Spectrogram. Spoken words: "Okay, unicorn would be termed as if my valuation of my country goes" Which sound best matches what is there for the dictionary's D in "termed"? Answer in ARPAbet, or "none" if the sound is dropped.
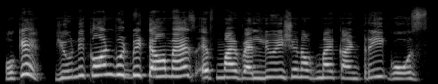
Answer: none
